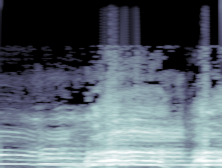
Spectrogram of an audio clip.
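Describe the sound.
A voice imitates a screaming goblin whose foot has been nailed to the floor with a large spike, a shrill, wavering, strained wail, harmonics sliding up and down through two short bursts over nearly two seconds, loud and catlike.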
